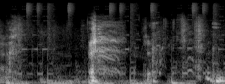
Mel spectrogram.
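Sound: chair creaking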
